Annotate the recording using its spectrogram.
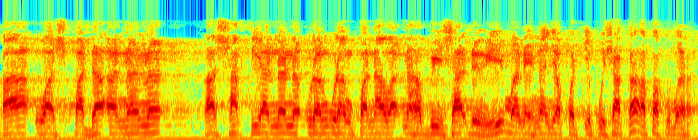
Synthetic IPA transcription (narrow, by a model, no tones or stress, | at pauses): kawaspadaʔanana | kasak̚t̪ianːanaʔuɾaŋuɾaŋpanawaʔnaɦabisadəimanɛhnaɲɔkɔt̪̚ipusakaːpakumaɦa̰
